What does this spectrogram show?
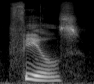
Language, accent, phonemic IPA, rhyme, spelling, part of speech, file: English, US, /fiːlz/, -iːlz, feels, noun / verb / adjective, En-us-feels.ogg
- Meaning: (noun) 1. plural of feel, sensory perceptions that mainly or solely involve the sense of touch 2. Feelings; emotions; especially, tender sentiment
